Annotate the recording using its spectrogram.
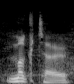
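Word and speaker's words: MGTOW: So, you mentioned uh Mugto, that's the acronym pronounced for men go their own way, which was a group in the early online manosphere that rejected men needing women by default.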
